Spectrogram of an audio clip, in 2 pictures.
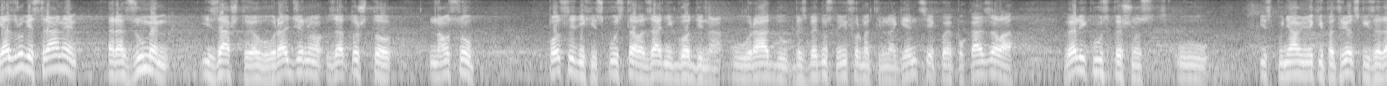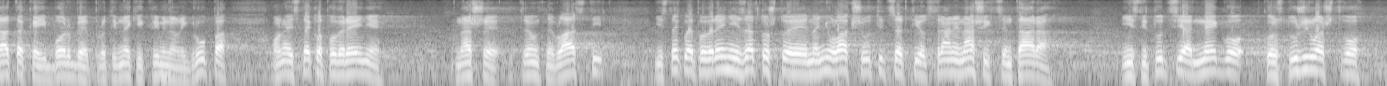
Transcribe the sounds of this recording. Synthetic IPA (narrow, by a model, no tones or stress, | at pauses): jaːzd̪ɾuɡe̞st̪ɾaːne̞ | ɾazumem | izaʃt̪o̞jeo̞ʋouɾaːd͡ʑe̞no̞zat̪o̞ʃt̪o̞ | nao̞snoʋu | po̞slʎʲe̞d̪ɲixiskuːst̪aʋazad̪ɲiɣɡo̞d̪inauɾaːd̪ube̞zbed̪nosno̞info̞ɾmat̪iʋne̞aɡe̞nt̪sije̞ko̞jajepo̞kaːzala | ʋe̞likuuspʲje̞ʃno̞st̪u | ispuɲaːʋaɲune̞kixpat̪ɾiot̪skiɣzad̪aːt̪akaibo̞ɾbe̞pɾo̞t̪iʋne̞kixkɾiminalˠniɣɡɾuːpa | o̞najest̪eklapo̞ʋe̞ɾe̞ːɲe̞ | naʃe̞t̪ɾe̞nuːt̪ne̞ʋlˠaːst̪i | ist̪eklˠaje̞po̞ʋe̞ɾe̞ːɲeizat̪o̞ʃt̪o̞je̞naɲuːlakʃe̞ut̪it̪sat̪iod̪st̪ɾaːne̞naʃixt̪se̞nt̪aːɾa | inst̪it̪uːt̪sijane̞ɡo̞kɾo̞zt̪uʒilˠaʃt̪ʋo̞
